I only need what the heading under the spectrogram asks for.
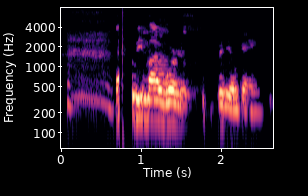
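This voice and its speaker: A man with a fairly high but dark, husky voice chats as a podcast panelist. His talk is casual and conversational. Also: big pitch swings, takes it slowly, muffled recording. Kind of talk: casual chat.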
